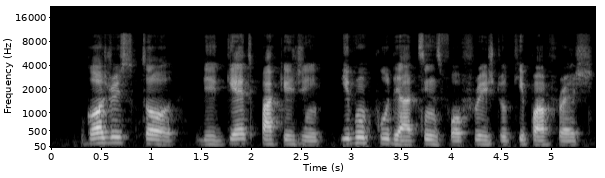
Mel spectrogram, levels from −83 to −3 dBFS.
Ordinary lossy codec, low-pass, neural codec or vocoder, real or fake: none; 9.9 kHz; vocoder, 22.05 kHz, 80 mel bands, WaveNeXt; fake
